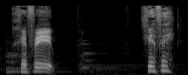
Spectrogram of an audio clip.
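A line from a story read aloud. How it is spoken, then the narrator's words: Pirate whispering. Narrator (Spanish): susurró uno de los piratas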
